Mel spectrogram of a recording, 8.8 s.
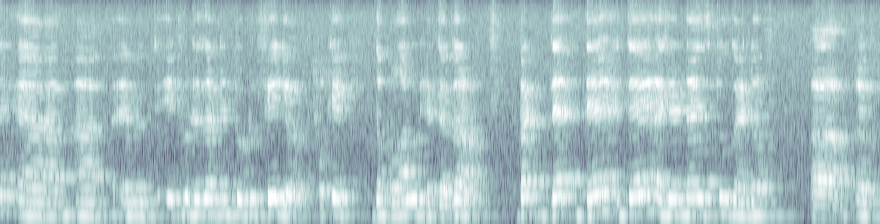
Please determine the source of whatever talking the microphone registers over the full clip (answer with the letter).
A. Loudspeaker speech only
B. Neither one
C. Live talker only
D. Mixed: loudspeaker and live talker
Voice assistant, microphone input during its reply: C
